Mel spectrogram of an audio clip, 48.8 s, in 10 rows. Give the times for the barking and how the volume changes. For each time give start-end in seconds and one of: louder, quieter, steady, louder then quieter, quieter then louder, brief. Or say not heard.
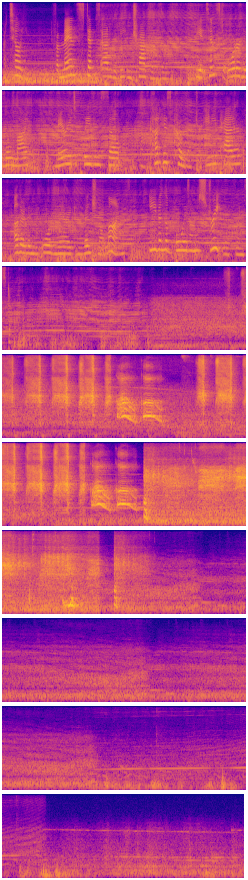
not heard.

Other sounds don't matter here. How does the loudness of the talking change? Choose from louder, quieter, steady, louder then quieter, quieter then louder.
steady.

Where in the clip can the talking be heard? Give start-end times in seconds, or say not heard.
0.0-14.8.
